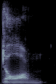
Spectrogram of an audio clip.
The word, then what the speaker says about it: Dorn: Is it D-O-N-G? Like a dick? – Dorn. – D-O-R-N. Oh, Dawn. Dawn. It's the Miss Doubtfire accent.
